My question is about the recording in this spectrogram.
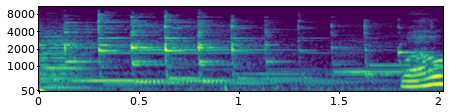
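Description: Smartphone alarm ringing: a quick run of short, bell-like electronic notes that gets quieter toward the end.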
